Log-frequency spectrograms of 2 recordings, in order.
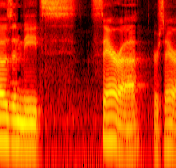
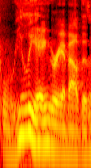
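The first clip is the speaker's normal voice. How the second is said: usual speaking voice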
